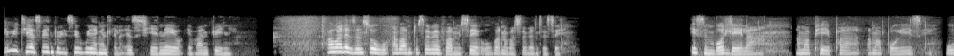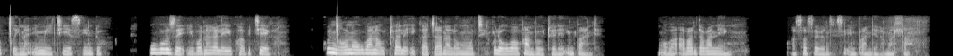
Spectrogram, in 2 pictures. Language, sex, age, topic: North Ndebele, female, 36-49, health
